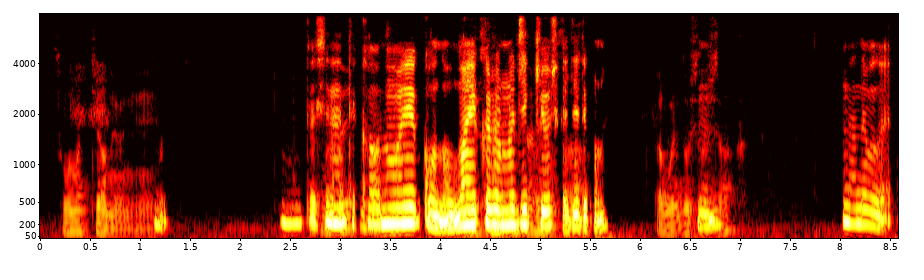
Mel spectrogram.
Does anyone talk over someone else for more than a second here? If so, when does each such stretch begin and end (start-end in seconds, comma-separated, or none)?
2.9-5.5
